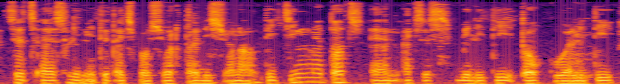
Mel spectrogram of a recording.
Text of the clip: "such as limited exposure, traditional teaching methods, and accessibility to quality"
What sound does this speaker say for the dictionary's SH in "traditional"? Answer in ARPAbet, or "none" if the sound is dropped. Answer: S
